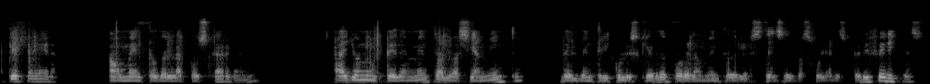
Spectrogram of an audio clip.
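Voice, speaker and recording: A man's voice: deep voice, vocal fry, husky, poor audio. A man giving a classroom lecture on cardiology, explaining step by step and checking in with his students.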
